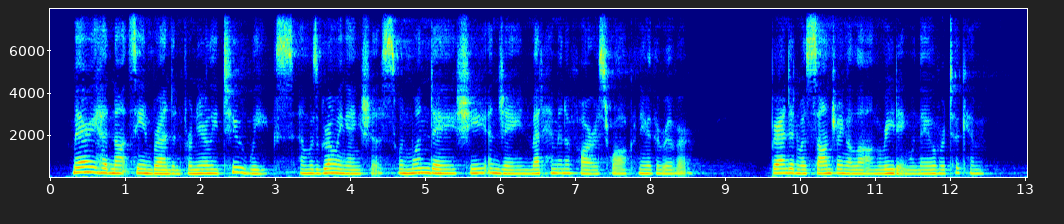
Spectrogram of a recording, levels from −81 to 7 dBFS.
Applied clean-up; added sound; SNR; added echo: none; none; none; reverberation time 2.7 s.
